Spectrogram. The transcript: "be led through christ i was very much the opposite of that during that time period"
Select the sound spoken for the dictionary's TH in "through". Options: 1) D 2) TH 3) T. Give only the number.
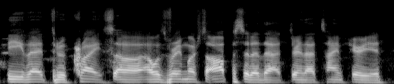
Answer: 2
